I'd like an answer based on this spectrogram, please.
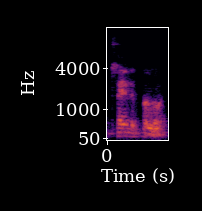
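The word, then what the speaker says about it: Thenkalai: Okay, so I pronounced it completely wrong. Say it again. Vadakalai and Tenakalai.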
